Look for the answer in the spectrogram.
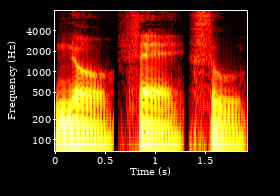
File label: "nothethu", concat syllables; Affixing experiment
